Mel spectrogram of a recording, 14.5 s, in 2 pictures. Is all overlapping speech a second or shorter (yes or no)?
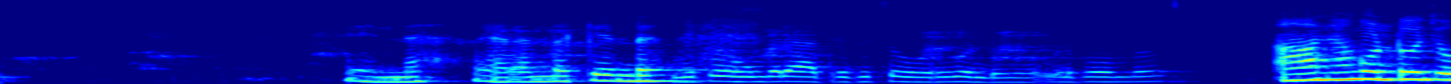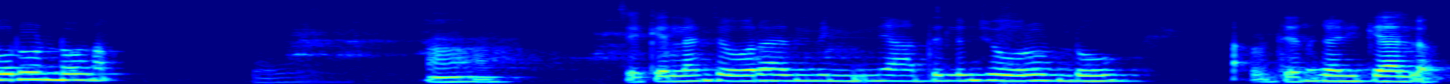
yes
